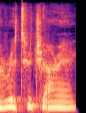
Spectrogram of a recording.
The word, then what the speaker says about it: Ritucharya: And Ayurveda prescribes balancing practices, and I believe they're called Ritucharya. Is that how you say it? – Yeah, Ritucharya.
